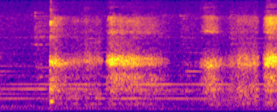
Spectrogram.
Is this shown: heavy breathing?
yes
